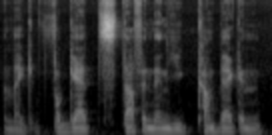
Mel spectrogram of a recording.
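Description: A man's voice: on the low side, little pitch movement, a little slow, darkish tone. A man from Kazakhstan, a director and actor in his thirties, answering interview questions with frequent restarts and fillers. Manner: hesitant, repeats words, many fillers. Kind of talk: casual interview chat.

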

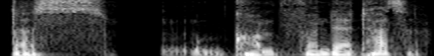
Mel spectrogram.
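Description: A man playing a gentle, helpless father who talks in a soothing, apologetic way. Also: fairly low pitch, lively intonation, slow pace, no room sound, studio quality, voice pushed up, heavily acted.

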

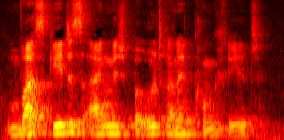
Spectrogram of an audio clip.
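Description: A quick, fairly high-voiced man hosts a podcast, reading his intro from a script before moving on to long, winding questions. The room around him rings with echo. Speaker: podcast host. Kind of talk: podcast interview.

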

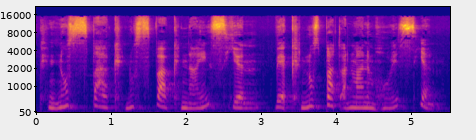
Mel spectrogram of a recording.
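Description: Picture a wicked old child-eating witch, shrill and high, cackling and mocking as she lures and bullies, with a man putting on her voice. The voice sits far above an ordinary speaking voice and sounds pinched and strange. It is delivered as a storybook fairy tale reading. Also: slow. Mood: sweetly luring.

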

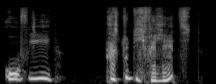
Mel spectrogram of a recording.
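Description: Little duckling girl, high and bright, eager and a bit shy, voiced by a male narrator. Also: animated, a little slow, slightly rough, no echo, studio quality, heavily acted. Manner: eager, timid at night.

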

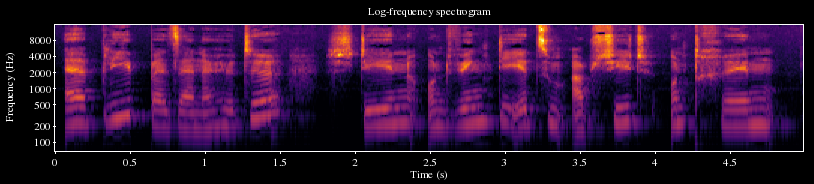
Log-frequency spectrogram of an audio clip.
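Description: A woman reading a fairy tale aloud in a calm, even storytelling manner. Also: medium pitch, slow pace. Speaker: story reader.

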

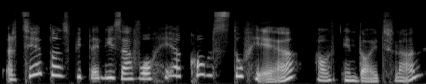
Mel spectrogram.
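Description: Casting: woman podcast host, slow and lively, gravelly edge, slightly broken German, dry close mic. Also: high-pitched, no room sound. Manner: warm, playful questioning with slightly broken German grammar. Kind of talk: casual interview chat.

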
